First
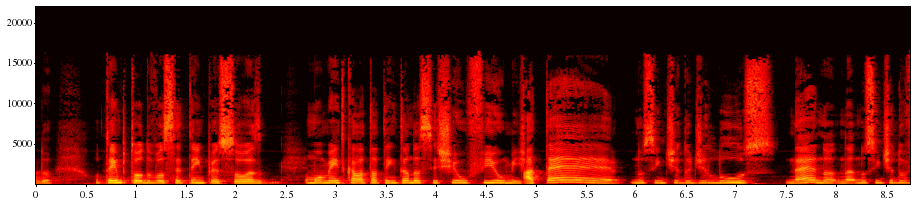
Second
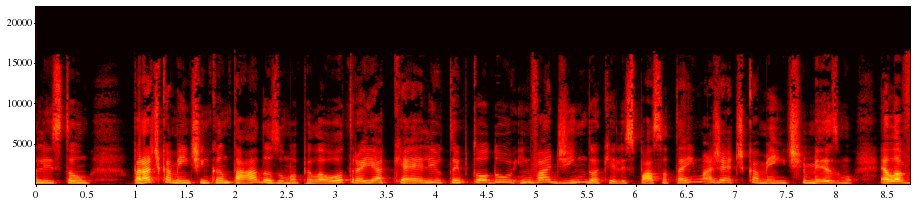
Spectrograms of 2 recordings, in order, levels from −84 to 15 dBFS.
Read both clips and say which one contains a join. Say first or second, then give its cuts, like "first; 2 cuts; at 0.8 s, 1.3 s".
first; 2 cuts; at 2.7 s, 4.8 s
